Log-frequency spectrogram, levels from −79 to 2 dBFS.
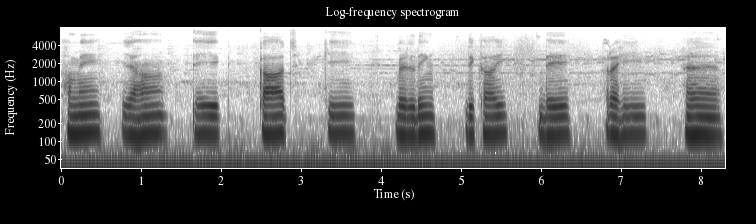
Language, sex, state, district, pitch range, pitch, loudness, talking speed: Hindi, male, Rajasthan, Jaipur, 110-135 Hz, 130 Hz, -18 LUFS, 70 wpm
